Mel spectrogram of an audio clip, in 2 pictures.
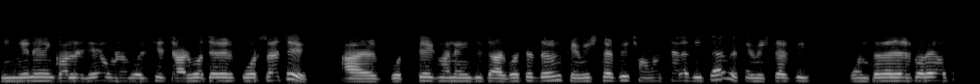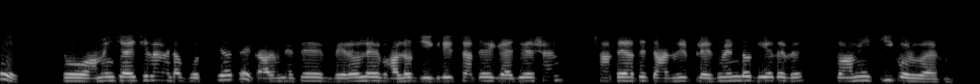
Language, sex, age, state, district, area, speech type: Bengali, male, 18-30, West Bengal, Dakshin Dinajpur, urban, conversation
